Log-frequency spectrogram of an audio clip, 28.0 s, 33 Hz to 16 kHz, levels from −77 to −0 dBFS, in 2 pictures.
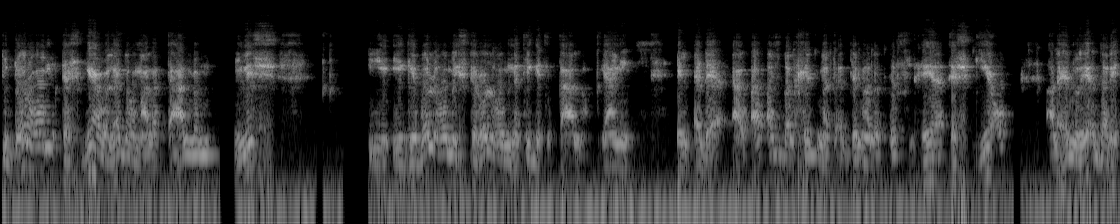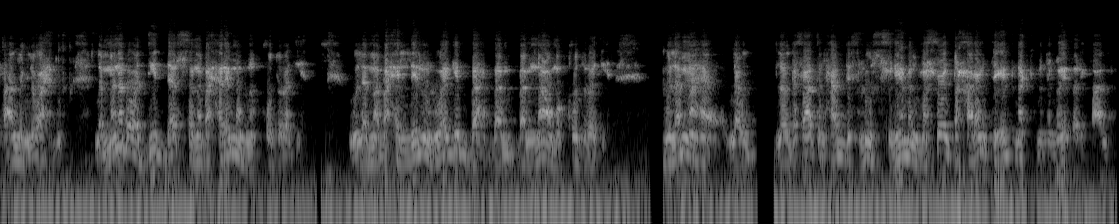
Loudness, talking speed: -30 LUFS, 125 wpm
